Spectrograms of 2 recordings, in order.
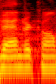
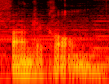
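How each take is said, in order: First: The name begins with a V sound. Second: The name begins with an F sound. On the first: "Would it be Vanderkalm" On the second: "or would it be Fonderkalm? I think um, probably Fonderkalm"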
